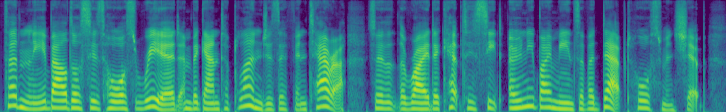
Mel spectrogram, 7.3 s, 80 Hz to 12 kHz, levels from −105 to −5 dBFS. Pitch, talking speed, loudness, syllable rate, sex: 195 Hz, 205 wpm, -20 LUFS, 5.9 syllables/s, female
